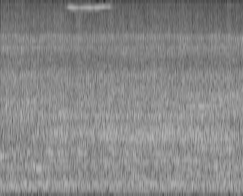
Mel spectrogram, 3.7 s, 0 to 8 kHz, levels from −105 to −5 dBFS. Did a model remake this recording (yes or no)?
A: no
